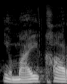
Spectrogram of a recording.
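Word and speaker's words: Micah: 고민하다가 마지막에 결정한 이름이 마이카 성경에 나온 미가 마이카 라고 발음하지 줘 마이카 라고 이름을 정했다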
